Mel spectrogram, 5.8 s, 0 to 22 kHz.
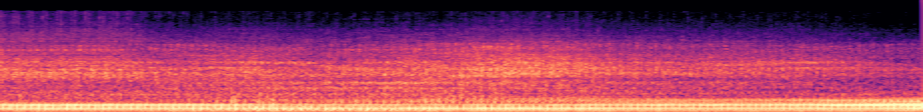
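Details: Honda CBR600RR with cam chain and cam chain tensioner (APE manual) replaced: steady rapid metallic clatter about four a second over low even engine hum, unchanged when clutch squeezed; engine clatter, cause unknown.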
